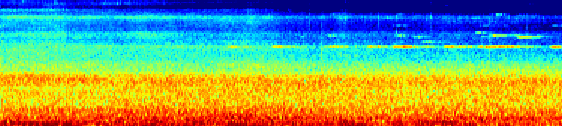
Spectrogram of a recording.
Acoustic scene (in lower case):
street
